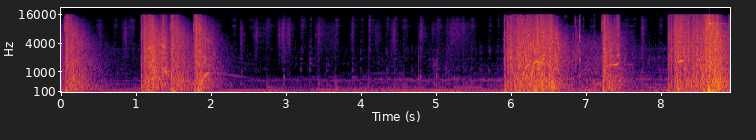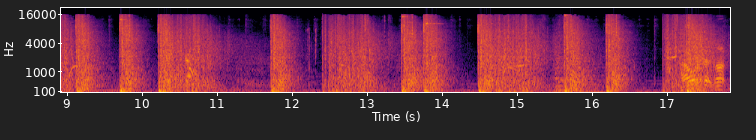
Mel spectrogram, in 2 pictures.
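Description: Gunfire in the video game Uncharted 3: Drake's Deception comes as repeated loud bursts of automatic shots, short volleys spaced by brief pauses, growing denser and more rapid toward the end.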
